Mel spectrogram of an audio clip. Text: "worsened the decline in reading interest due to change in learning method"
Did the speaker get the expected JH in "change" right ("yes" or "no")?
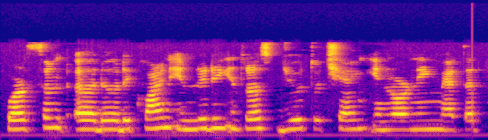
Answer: no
